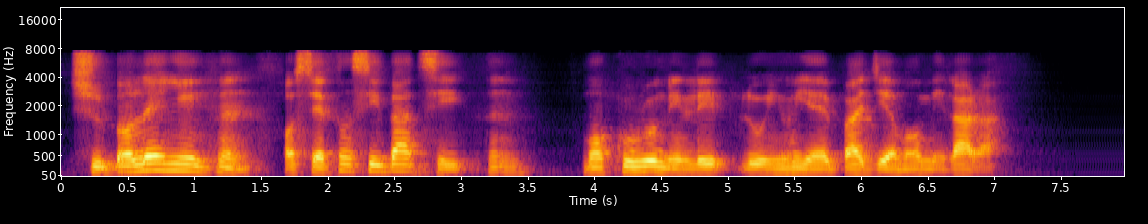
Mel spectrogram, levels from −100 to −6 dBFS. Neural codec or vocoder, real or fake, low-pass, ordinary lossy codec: codec, 16 kHz, about 1 kbps, DyCAST, with the encoder's durations; fake; 7.2 kHz; none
